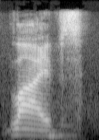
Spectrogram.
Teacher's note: That's going to be a voiced S.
